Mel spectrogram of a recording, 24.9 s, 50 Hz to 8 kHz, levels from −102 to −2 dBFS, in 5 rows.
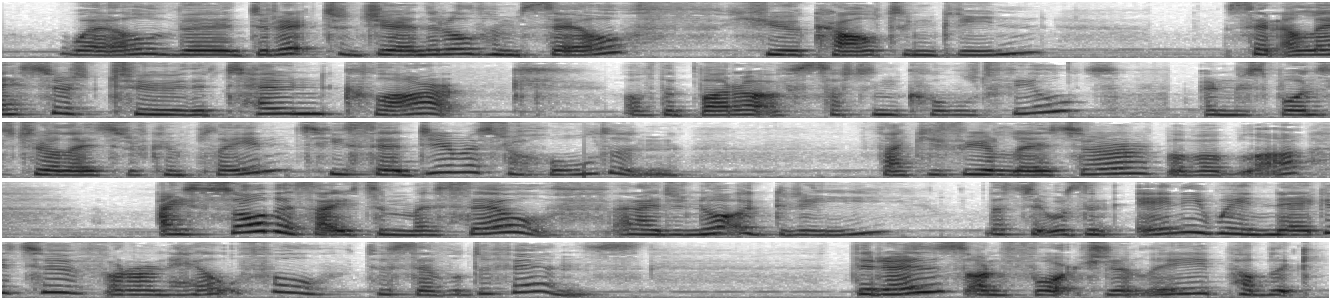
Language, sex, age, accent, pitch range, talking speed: English, female, 30-49, British, 225-310 Hz, 160 wpm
